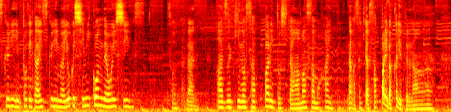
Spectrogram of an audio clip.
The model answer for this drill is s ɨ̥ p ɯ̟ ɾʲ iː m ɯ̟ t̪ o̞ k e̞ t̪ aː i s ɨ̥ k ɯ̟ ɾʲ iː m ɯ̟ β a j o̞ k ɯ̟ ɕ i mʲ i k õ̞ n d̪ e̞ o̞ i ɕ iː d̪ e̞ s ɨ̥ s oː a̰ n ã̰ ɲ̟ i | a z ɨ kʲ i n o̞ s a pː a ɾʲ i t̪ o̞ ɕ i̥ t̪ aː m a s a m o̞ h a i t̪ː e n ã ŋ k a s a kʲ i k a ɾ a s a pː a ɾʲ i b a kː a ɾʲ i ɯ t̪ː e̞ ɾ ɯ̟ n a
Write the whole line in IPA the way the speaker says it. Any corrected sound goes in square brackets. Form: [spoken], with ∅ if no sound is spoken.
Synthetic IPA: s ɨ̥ [k] ɯ̟ ɾʲ iː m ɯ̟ t̪ o̞ k e̞ t̪ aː i s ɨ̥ k ɯ̟ ɾʲ iː m ɯ̟ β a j o̞ k ɯ̟ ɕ i mʲ i k õ̞ n d̪ e̞ o̞ i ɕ iː d̪ e̞ s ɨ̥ s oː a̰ n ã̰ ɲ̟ i | a z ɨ kʲ i n o̞ s a pː a ɾʲ i t̪ o̞ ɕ i̥ t̪ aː m a s a m o̞ h a i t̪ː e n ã ŋ k a s a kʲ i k a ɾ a s a pː a ɾʲ i b a kː a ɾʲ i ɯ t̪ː e̞ ɾ ɯ̟ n a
